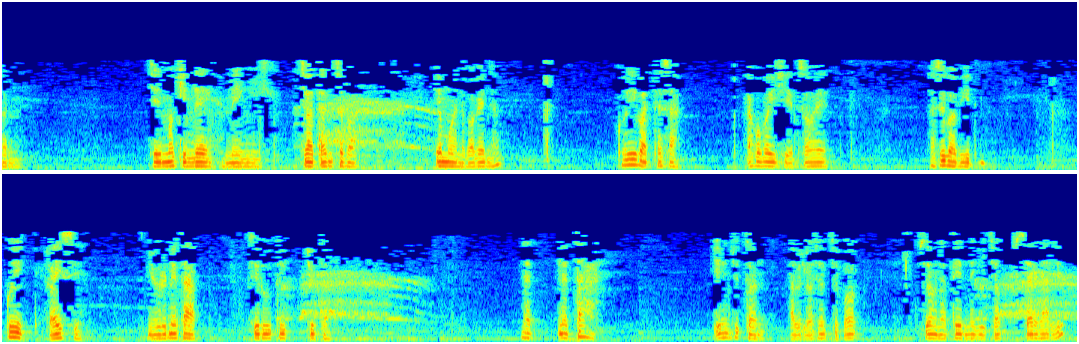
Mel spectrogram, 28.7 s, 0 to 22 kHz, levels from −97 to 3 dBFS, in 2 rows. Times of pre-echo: 2.32-2.37, 7.20-7.26

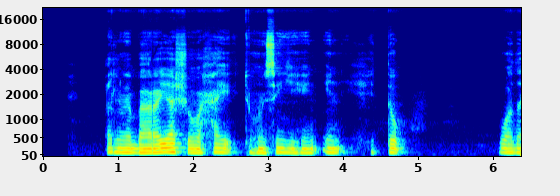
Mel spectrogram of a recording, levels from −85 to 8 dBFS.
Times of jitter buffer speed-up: none

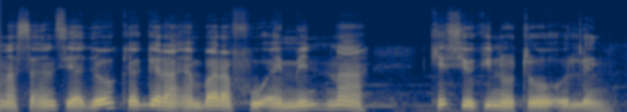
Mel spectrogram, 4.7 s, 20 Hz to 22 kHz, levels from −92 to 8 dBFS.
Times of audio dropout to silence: none

